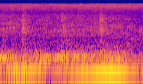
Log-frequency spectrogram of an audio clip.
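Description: A steady low rumble that swells toward the end.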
